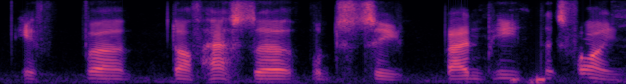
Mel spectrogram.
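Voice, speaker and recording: A man with a British accent, medium pitch, a bright, sharp tone and a very slow pace. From UK. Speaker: live stream participant. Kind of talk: casual chat. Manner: animated.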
